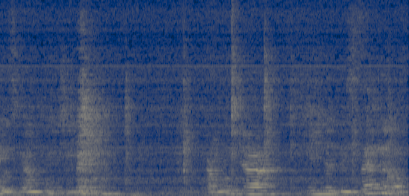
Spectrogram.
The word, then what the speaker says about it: Kampuchea: But in Khmer, which is our language, it's called Kampuchea. Okay, the English mispronounced Kampuchea again, because they can't say Kampuchea.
